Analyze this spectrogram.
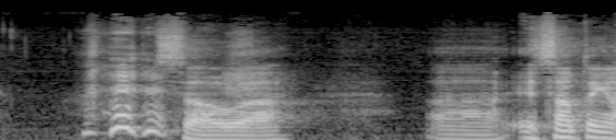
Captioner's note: laughs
